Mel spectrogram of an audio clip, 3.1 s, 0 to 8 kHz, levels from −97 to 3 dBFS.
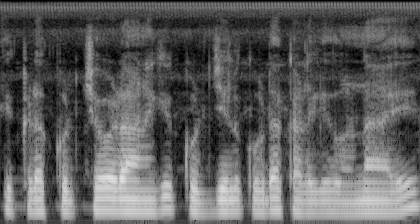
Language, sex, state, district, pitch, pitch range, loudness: Telugu, male, Andhra Pradesh, Sri Satya Sai, 110 Hz, 105-115 Hz, -19 LUFS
